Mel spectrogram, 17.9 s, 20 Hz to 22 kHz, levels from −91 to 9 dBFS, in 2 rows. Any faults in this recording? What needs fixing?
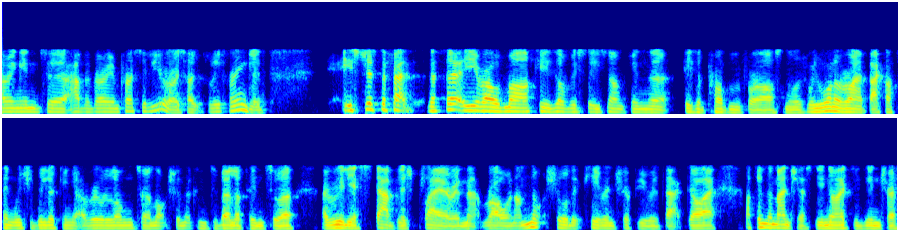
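G.729 codec damage runs throughout the speech. Each 10 ms frame is rebuilt from a vocal-tract filter, a pitch predictor and a few pulses, which gives the rough, synthetic edge. Nothing above 4 kHz survives, and the sound fits an 8 kbit/s stream. To prevent this, record or transmit with a wideband or higher-bitrate codec rather than G.729.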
